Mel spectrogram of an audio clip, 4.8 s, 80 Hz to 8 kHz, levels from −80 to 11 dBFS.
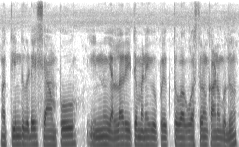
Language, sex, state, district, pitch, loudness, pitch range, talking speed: Kannada, male, Karnataka, Koppal, 110 Hz, -17 LUFS, 105-115 Hz, 110 wpm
